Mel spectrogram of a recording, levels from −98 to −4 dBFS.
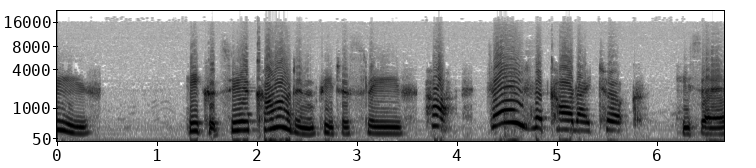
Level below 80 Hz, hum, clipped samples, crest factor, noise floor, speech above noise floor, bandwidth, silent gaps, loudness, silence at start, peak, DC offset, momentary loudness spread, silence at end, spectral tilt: -38 dBFS; none; under 0.1%; 8 dB; -42 dBFS; 36 dB; 16.5 kHz; none; -7 LUFS; 0 s; 0 dBFS; under 0.1%; 11 LU; 0 s; -5 dB/octave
